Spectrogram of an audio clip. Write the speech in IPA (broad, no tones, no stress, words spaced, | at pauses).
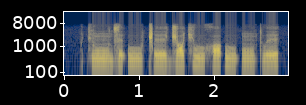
t͡ɕũːd͡ze ʔuːǁeː d͡ʒɒt͡ɕuː xɒʔuːʔũː tʷe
